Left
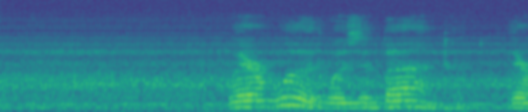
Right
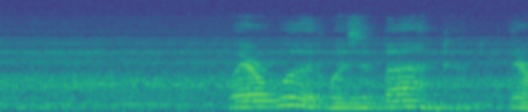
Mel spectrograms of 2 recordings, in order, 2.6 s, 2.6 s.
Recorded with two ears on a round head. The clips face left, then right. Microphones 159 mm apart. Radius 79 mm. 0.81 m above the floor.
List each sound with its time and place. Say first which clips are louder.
1.1 s a woman speaking: even; 10° left (ahead or behind), 0.6 m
